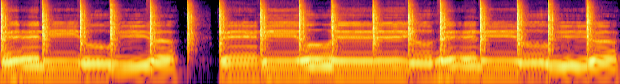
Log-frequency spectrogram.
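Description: A man singing a traditional Pomo dress song in held, chant-like notes. He keeps a steady beat of about four clicks a second on a split bamboo clapper stick struck against his palm, with a brief pause for breath about two seconds in.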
